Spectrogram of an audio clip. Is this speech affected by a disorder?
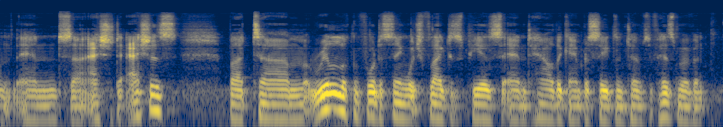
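No.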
